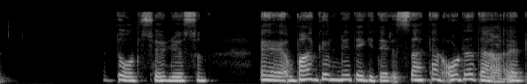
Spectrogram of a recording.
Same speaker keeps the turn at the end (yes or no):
yes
